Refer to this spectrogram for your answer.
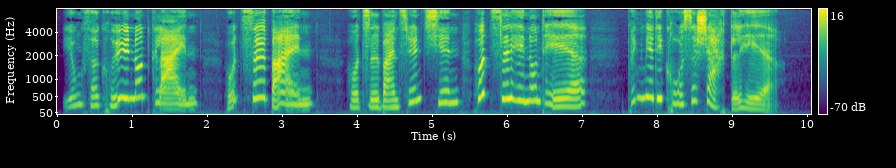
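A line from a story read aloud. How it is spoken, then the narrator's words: Calling out. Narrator (German): rief sie eine Junge und sprach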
